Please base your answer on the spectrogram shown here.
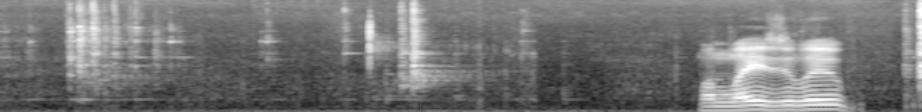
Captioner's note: metal clunking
